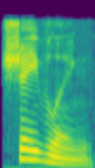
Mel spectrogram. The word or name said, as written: shaveling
